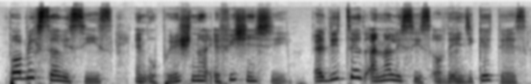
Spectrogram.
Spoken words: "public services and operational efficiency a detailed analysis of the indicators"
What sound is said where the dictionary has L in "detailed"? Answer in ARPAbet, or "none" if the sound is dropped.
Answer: none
